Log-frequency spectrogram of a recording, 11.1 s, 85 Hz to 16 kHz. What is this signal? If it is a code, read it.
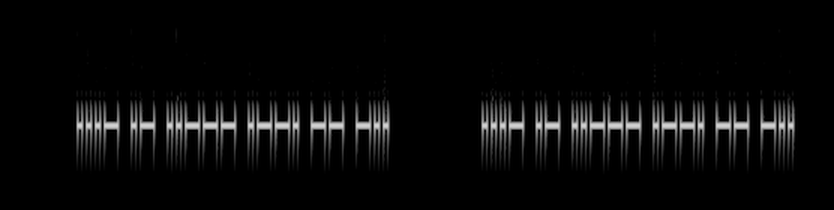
Morse code, heard as a keyed tone, about 20 wpm, 700 Hz. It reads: VA2PMD VA2PMD
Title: DXCC-100 Call Signs - 6 Characters - Repeated 3x - 20wpm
